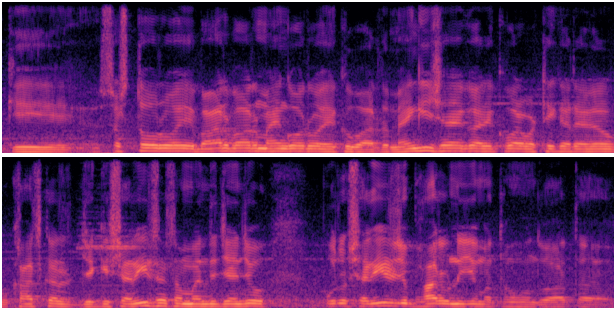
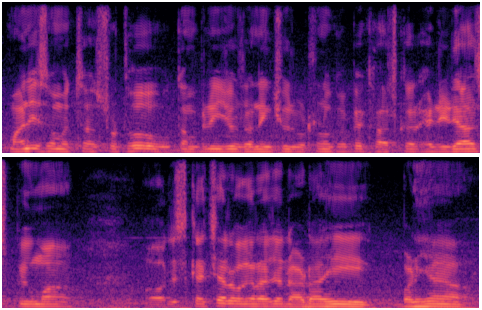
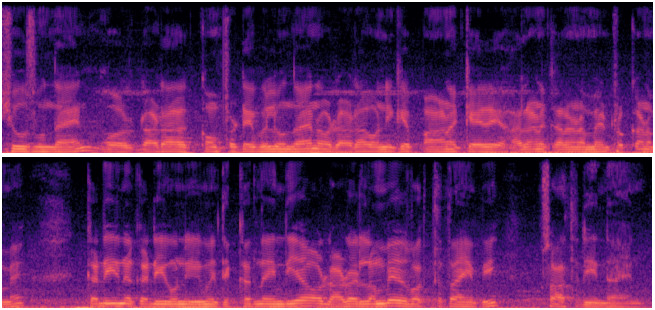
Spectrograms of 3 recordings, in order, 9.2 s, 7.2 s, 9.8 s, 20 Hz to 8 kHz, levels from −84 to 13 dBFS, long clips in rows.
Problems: constant background noise, echo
